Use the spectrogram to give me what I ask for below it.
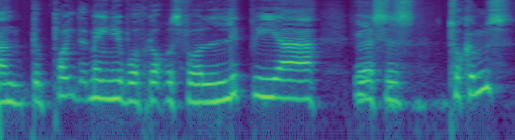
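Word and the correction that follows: Liepāja: Let me pronounce that properly for you. It's Lapija versus Tuckums. – Tuckums! – Tuckums! – Tuckums! – 5-0 to Lipija. – Lapija.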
